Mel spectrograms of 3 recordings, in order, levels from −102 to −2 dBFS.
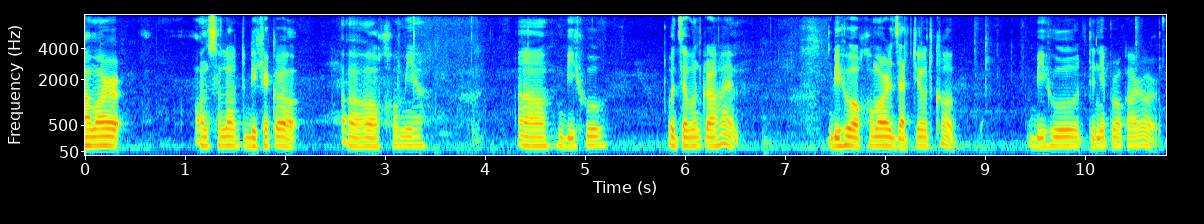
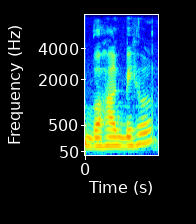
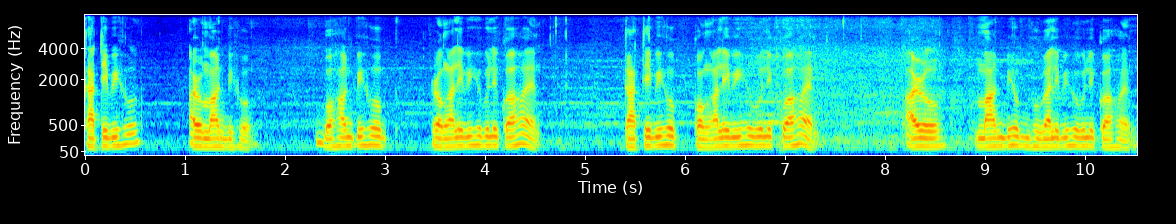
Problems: none marked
